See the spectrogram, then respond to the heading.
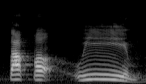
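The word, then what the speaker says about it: تَقْوِيم: Yang terakhir di ayat di terakhir itu taqwim. Taqwim, memantul. Oke.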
